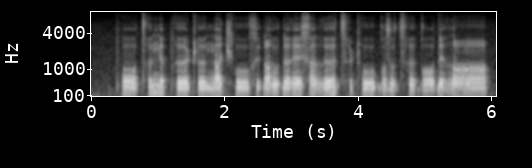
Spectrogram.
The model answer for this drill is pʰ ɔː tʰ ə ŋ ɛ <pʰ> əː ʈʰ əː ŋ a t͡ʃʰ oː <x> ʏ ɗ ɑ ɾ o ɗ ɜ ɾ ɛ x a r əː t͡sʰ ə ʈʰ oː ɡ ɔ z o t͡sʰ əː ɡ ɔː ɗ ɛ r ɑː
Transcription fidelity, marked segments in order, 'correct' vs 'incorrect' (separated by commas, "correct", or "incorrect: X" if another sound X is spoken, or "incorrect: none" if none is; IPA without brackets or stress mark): correct, correct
